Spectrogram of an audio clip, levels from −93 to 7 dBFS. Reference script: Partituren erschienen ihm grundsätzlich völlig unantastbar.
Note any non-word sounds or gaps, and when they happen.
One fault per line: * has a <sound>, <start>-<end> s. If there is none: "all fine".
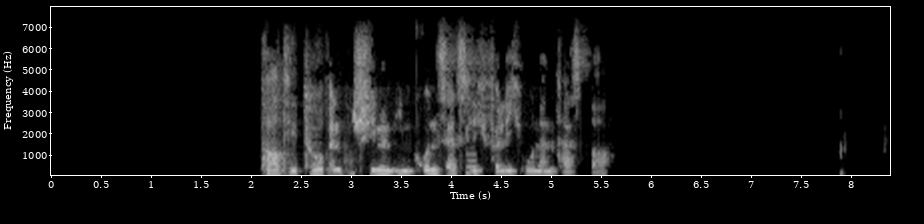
all fine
